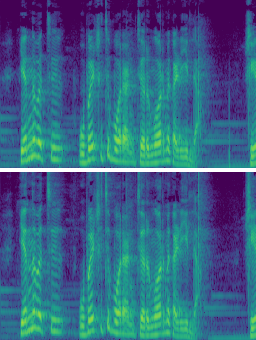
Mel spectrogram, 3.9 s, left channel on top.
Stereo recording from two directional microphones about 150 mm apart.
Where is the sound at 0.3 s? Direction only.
20° right (ahead or behind).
